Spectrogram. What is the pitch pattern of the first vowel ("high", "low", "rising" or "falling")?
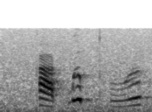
low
